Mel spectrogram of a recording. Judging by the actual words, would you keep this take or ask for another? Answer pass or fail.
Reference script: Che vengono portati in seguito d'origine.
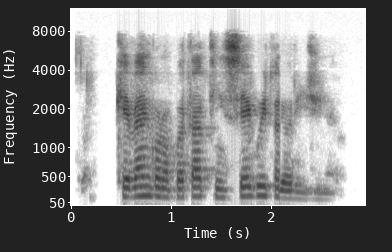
pass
